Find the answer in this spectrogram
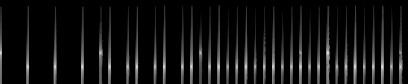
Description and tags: Sidash Tick
Tick (V'')
Click track - 220/12/32
Echo
Envelope Tool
